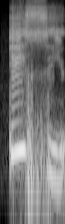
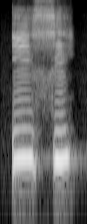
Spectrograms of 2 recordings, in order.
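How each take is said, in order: First: The first syllable is high, the second low. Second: Both syllables are on a high tone. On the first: It means smell. "which is high, low" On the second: It means head. "head, which is high, high"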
